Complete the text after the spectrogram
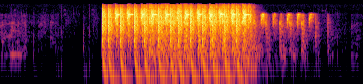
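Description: An automatic rifle fires a loud, rapid burst.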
